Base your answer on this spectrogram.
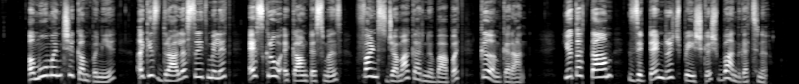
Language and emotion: Kashmiri, neutral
